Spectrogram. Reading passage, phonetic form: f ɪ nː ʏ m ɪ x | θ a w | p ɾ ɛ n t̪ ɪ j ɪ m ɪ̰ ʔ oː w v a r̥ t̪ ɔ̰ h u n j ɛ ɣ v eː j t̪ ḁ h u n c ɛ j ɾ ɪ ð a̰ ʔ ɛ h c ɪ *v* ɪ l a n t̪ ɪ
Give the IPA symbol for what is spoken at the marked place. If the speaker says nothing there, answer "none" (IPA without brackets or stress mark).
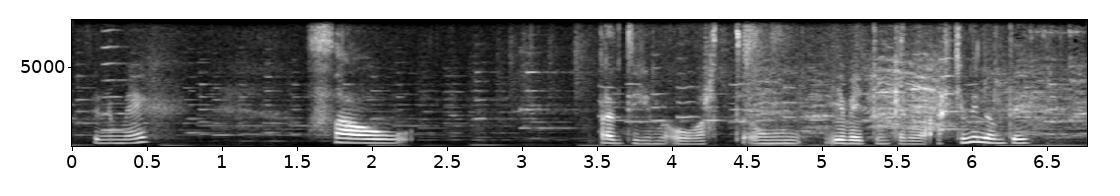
v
